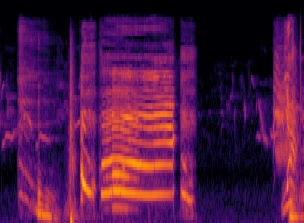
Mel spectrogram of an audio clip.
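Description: A cartoon character's crying wail: a few falling whimpers, a sharp click, then one long held cry of about a second and a half ending in a short falling sob. Music comes back in near the end.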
